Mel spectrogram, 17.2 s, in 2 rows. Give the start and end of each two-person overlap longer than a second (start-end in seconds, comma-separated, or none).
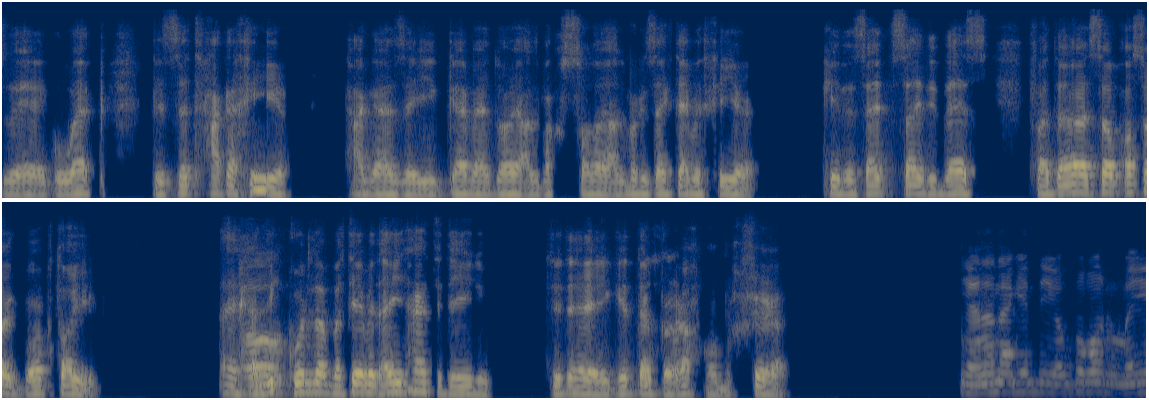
none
